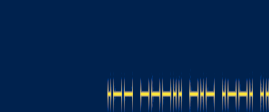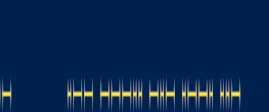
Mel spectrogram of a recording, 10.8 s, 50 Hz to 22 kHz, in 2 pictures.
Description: Morse code, heard as a keyed tone, about 22 wpm, 700 Hz. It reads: W8KPU W8KPU
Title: USA Call Signs - 5 Characters - Repeated 2x - 22wpm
